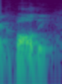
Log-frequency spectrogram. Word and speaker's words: Capaldi: No, the new guy, Capaldi.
